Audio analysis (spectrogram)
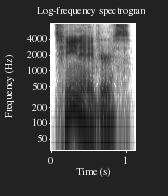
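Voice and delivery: slow, measured storyteller with long pauses; wry story narration. Acted. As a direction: recount it like a drawn-out tale.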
